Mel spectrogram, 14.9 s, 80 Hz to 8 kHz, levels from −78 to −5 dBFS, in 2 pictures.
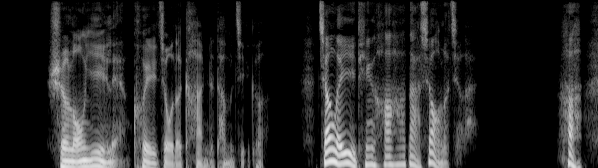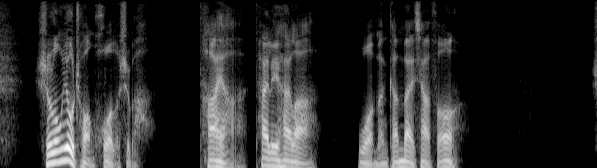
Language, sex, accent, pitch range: Chinese, male, native, 95-130 Hz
